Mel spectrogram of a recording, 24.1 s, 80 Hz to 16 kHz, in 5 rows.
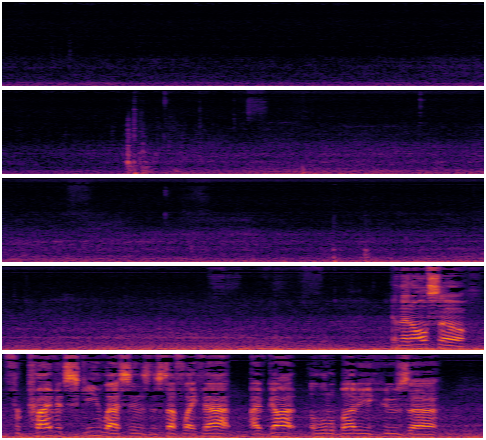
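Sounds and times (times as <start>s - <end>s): car engine and tyre rumble: 0.0s - 24.0s.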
